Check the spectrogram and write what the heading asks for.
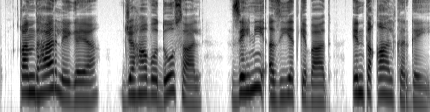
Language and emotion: Urdu, neutral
